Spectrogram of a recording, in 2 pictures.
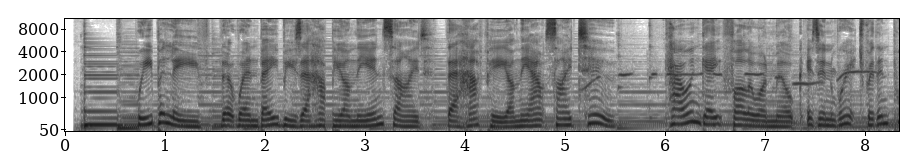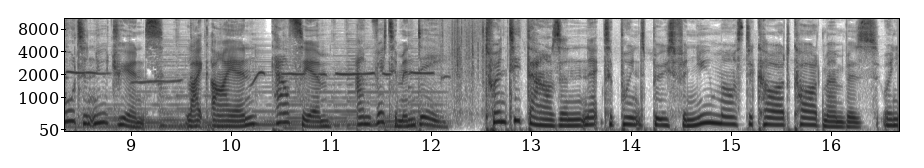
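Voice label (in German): UK English, Variabel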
